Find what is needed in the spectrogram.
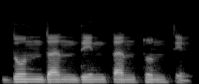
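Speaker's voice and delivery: دن، دن، دن، تن، تن، تن chanted as nasal endings un, in, an; tanween sound demo. Shown as a demonstration. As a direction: sound out the nunation endings slowly. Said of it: "یہ کون سا sound ہے؟".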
